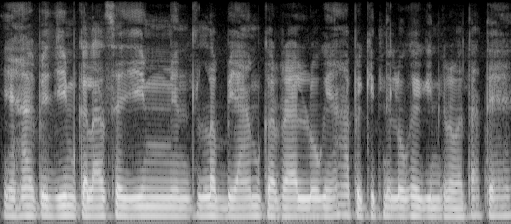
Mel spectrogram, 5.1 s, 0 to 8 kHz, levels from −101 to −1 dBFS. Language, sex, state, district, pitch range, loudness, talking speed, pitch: Hindi, male, Punjab, Kapurthala, 115-120 Hz, -16 LUFS, 255 wpm, 115 Hz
